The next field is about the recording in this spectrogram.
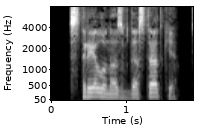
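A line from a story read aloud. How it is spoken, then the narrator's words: Plain. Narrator (Russian): спросил Перрин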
